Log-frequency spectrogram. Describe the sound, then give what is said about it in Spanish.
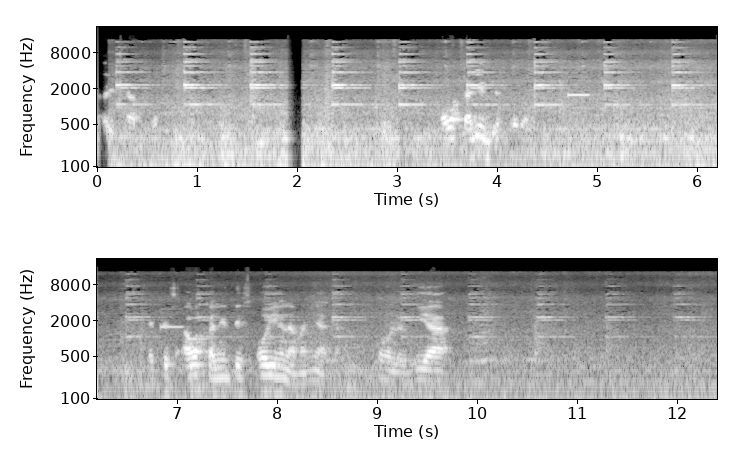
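A train in Cusco, Peru, filmed on a mobile phone, rumbles along the tracks with steady, rhythmic metallic clinking and clatter, loud at first, then continuing more faintly beneath a person talking. “En, Cusco, esta es la imagen del tren”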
